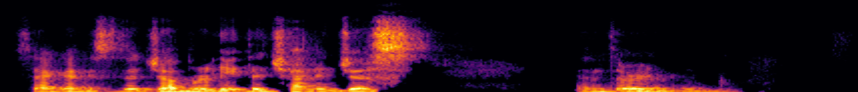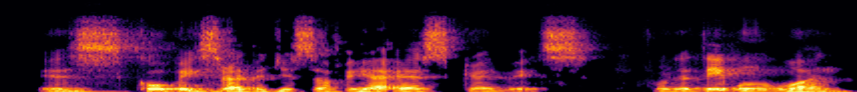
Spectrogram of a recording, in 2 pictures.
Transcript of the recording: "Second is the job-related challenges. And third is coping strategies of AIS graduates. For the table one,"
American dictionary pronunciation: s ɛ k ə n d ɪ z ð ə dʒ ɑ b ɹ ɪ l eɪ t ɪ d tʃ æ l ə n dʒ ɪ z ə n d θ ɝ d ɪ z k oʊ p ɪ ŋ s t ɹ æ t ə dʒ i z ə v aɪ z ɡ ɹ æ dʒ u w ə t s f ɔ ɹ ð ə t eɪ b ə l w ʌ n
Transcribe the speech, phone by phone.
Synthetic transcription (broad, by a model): s ɛ k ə n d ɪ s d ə dʒ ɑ b ɹ ɪ l eɪ t ɪ d tʃ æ l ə n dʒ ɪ s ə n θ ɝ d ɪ s k oʊ p ɪ ŋ s t ɹ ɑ t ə dʒ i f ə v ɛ s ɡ ɹ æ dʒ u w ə t s f ɔ ɹ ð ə t eɪ b ə l w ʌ n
